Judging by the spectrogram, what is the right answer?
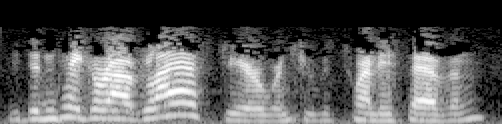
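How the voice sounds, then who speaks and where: An actress playing a wry woman schoolteacher with deadpan sarcasm and crisp timing in a 1940s radio comedy. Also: on the high side, quick pace, natural voice. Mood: dry, jealous. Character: wry, wisecracking woman high school teacher. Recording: muffled noisy old radio recording.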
